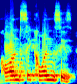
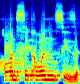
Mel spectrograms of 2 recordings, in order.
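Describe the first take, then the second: No difference in how they are said.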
